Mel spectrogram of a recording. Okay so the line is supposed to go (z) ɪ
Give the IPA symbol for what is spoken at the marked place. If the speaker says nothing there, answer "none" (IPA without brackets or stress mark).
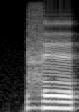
z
